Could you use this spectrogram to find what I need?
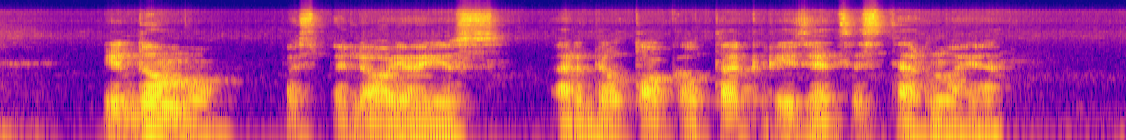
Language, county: Lithuanian, Telšiai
